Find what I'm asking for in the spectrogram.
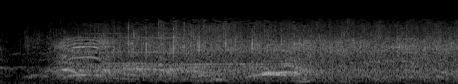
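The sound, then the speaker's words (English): Marines in an audience shouting the Marine Corps call, loud whooping voiced cries rising over a sustained wash of applause and crowd noise. “How many of you know what that was that you heard there? The Marine Corps mating call. That's exactly what it was.”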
